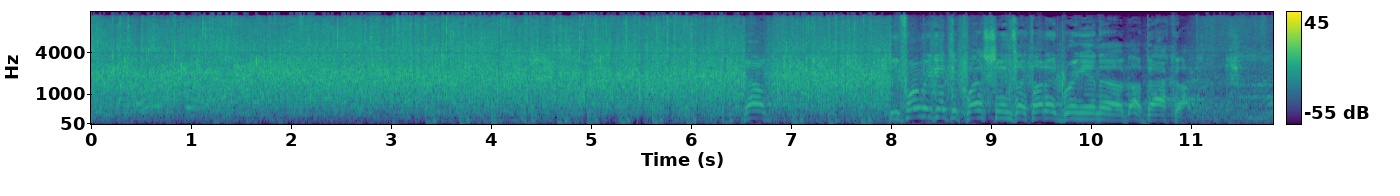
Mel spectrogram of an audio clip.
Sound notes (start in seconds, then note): 2.6 some Applause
